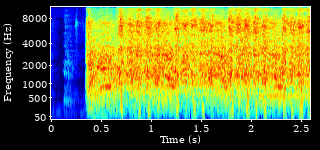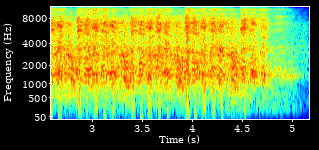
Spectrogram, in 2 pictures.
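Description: A 6D14 diesel engine revs hard right after its injection pump is fitted, a loud, steady throbbing roar with rapid firing pulses that holds for about five seconds before easing at the end.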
